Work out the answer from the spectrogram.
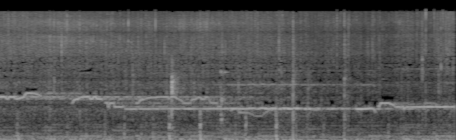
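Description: Ridge gourd peel curry sizzling steadily in a metal pan on the stove as eggs are cracked into it, with a few sharp taps. A thin, wavering high tone runs over it throughout.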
